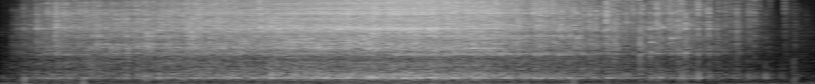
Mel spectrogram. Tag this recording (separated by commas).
Rattle (instrument), Music, Musical instrument, Percussion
